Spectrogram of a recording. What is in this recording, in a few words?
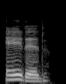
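"aided", British English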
